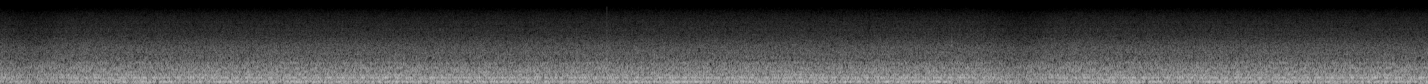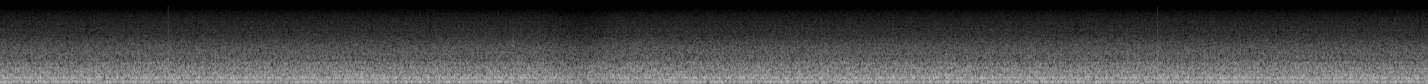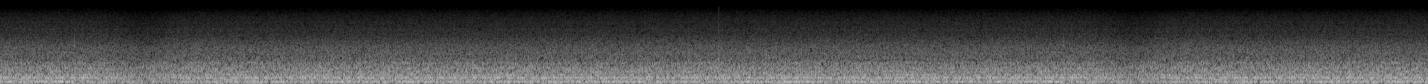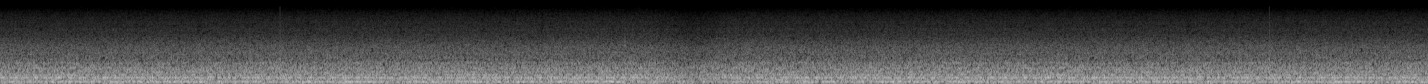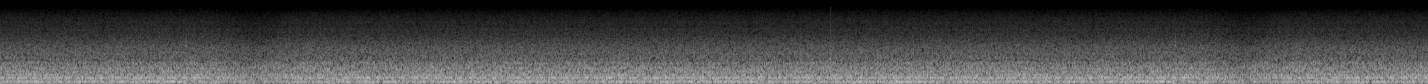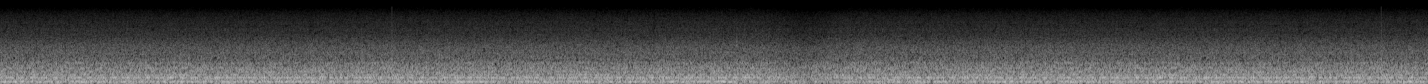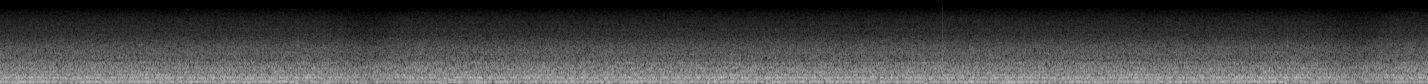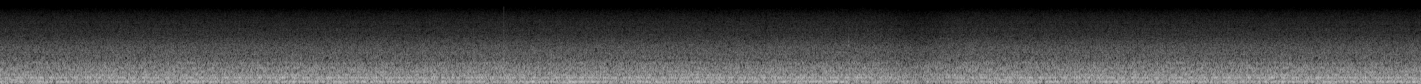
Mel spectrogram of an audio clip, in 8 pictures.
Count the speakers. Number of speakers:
zero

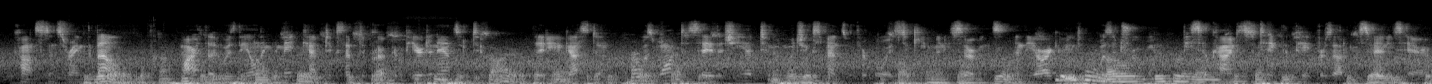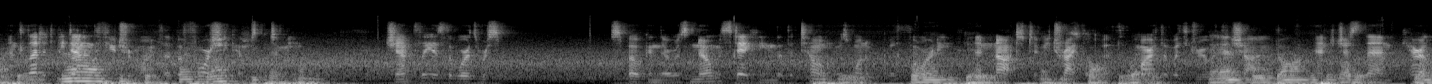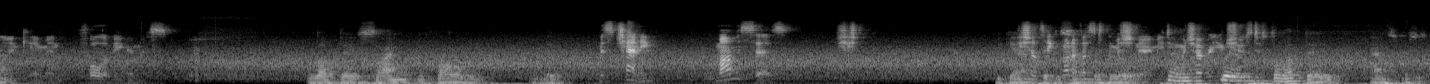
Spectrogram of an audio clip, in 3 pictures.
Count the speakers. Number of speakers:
two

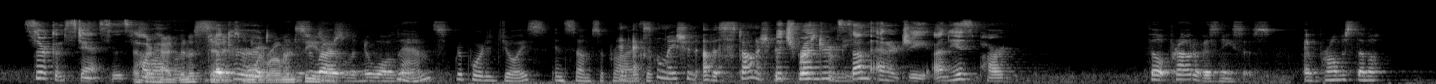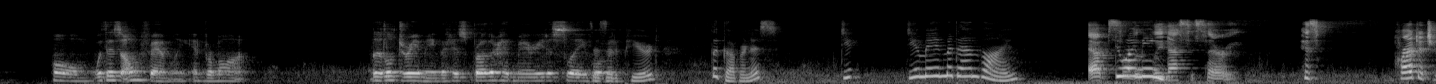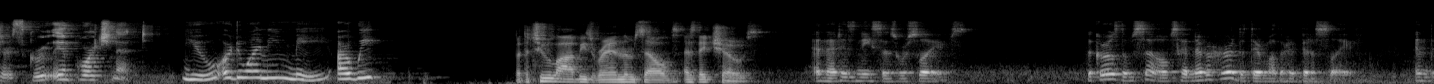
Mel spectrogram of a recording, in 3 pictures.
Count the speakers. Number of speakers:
five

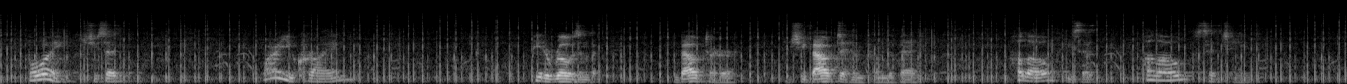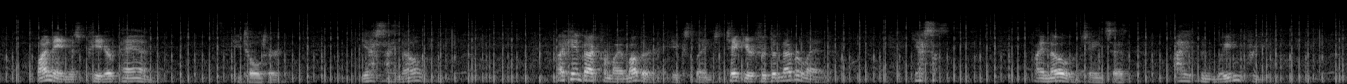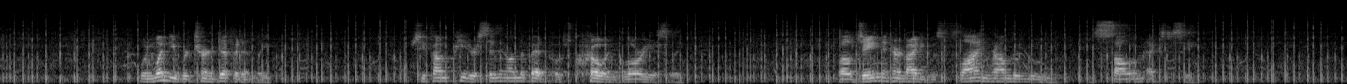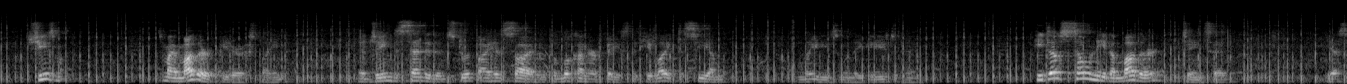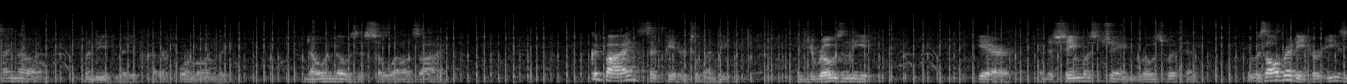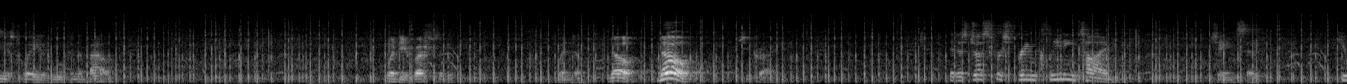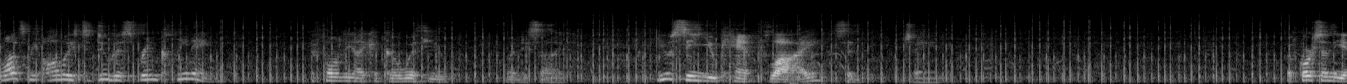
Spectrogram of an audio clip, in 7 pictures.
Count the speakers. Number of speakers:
one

